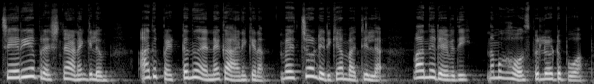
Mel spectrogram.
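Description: A woman's voice: a little high, animated, fast, warm tone. A woman voicing a protective young husband who speaks in an insistent, reassuring way in a retold serial story. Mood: concerned.

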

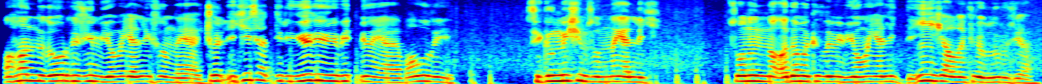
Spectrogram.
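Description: A man's voice: high voice, fairly quick, a little hiss or hum. A young man commentating his Minecraft play, complaining in an exasperated way, swearing casually and talking to the animals in the game. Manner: swears casually, exclaims loudly. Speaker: gaming channel host.

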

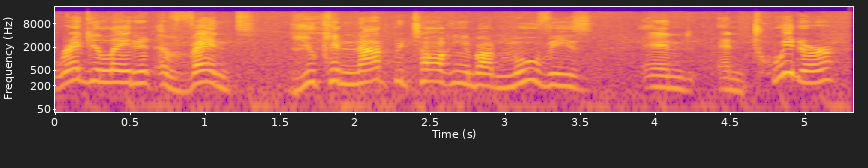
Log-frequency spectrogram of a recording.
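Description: A man's voice: very high-pitched, expressive, a little slow, a bit bright, a little hiss or hum. A young man giving joking, crude play-by-play commentary on a video game match. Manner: rowdy, crude, sarcastic.

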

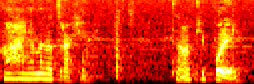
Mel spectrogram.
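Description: A woman's voice: medium pitch, normal speed, vocal fry, faint music behind. A woman, chatting casually through a makeup tutorial at home, with a lot of filler words. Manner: chatty, homely, many fillers. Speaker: beauty vlogger. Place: bedroom at home. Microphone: phone camera at arm's length.

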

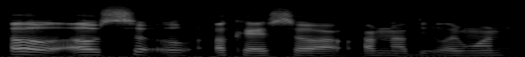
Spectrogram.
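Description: A woman streamer chatting casually while gaming, giggly and quick to exclaim. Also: sits low, steady tone, sharp tone.

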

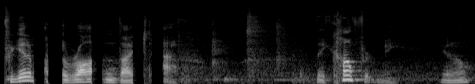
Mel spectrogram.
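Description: A man's voice: fairly low pitch, sing-song, moderate pace, a little mellow, slight background noise. A man with a Southern US accent leading a church Bible study, talking in a folksy, rambling way with many restarts and fillers. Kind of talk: informal Bible study teaching. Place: church hall.

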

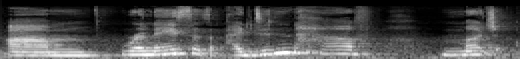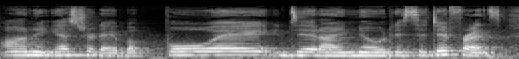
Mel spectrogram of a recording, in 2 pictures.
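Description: This host has a mid-range, darkish voice and an unhurried delivery. She runs a casual, upbeat live demonstration of a wellness device for a group on a video call, talking to listeners directly, encouraging them and leading calm guided relaxation, while the roomy call carries echo and faint noise.

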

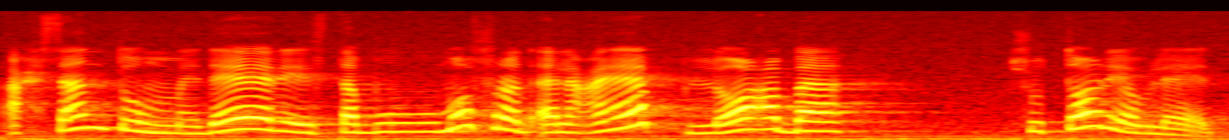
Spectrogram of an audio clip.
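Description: A woman's voice: high voice, sing-song, normal speed. A woman with an Egyptian Arabic accent teaching a primary school lesson, asking questions and praising the pupils. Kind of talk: recorded lesson for young children. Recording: long reverb from a hall-like room.

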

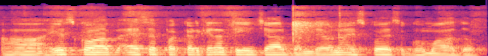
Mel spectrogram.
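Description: A man's voice: medium pitch, normal speed, very noisy. Man vlogging while directing helpers. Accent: Pakistani. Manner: bossy, joking instructions to helpers. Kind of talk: casual vlog narration while directing helpers. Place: village house, indoors and outdoors.

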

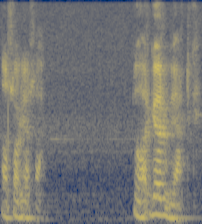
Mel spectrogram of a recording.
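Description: Creaky, high-pitched man telling a story. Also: normal speed. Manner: animated storytelling, acting out shouts and quotes. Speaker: spiritual teacher. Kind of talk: recounting a personal story. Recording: echoey room with faint noise.

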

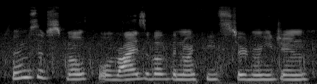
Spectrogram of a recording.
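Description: A hoarse, sick young woman hosting a let's play, chatting and giggling as she reads in-game notes aloud. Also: a little high, fairly even intonation, normal speed, a little hiss or hum, rough recording. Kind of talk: casual gameplay commentary.

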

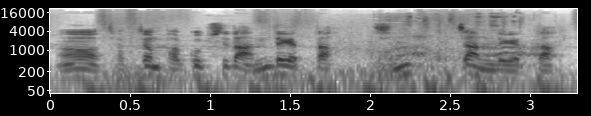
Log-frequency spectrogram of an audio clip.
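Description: Over music and clearly audible game sounds, a streamer narrates his survival-game session in a medium-pitched voice at normal speed. He talks to himself and to the creatures he's urging on, often exclaiming with excitement.

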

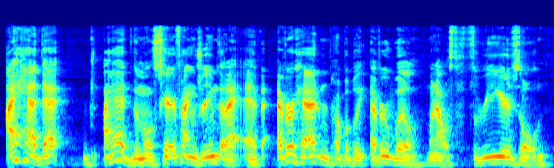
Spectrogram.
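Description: A man's voice: medium pitch, animated, fast, slightly rough. A man in his thirties giving a rambling, earnest religious testimony, with many fillers and restarts. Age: 30s. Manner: breaks off to shout at someone off camera. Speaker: video testifier.

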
